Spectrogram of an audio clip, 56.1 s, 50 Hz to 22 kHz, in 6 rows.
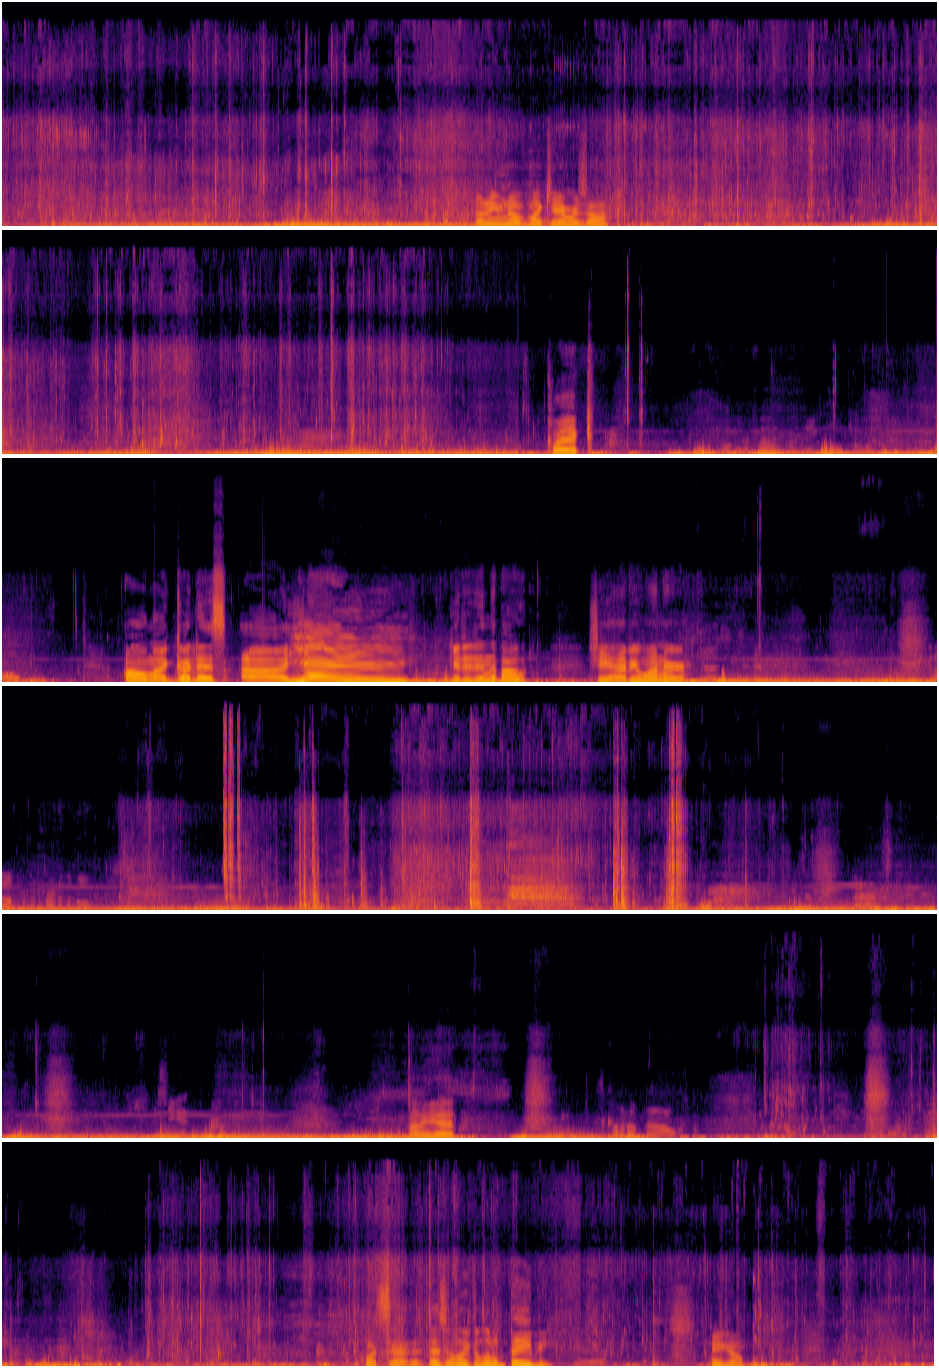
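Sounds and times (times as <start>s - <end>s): wind rumbling on microphone: 0.0s - 56.0s
sharp knocks against boat: 30.2s - 35.6s, 46.6s - 49.5s.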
